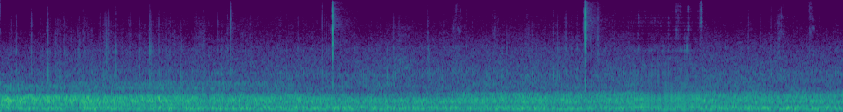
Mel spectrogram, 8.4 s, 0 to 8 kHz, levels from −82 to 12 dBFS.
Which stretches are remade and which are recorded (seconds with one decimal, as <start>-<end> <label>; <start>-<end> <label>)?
0.0-6.3 recorded; 6.3-7.0 remade; 7.0-8.4 recorded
